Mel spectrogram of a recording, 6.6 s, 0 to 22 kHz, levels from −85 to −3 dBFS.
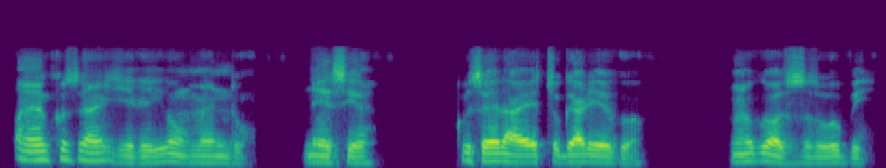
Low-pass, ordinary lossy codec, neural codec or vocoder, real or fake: none; none; codec, 16 kHz, 0.8 kbps, ZipCodec; fake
